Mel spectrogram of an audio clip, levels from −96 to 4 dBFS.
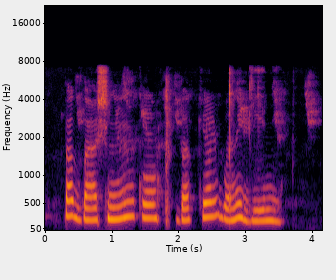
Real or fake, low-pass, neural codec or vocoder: fake; 7.2 kHz; codec, 16 kHz, 16 kbps, FunCodec, trained on LibriTTS, 50 frames a second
